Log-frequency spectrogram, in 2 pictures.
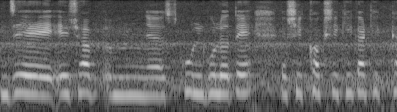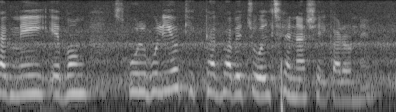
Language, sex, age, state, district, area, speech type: Bengali, female, 18-30, West Bengal, Kolkata, urban, spontaneous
